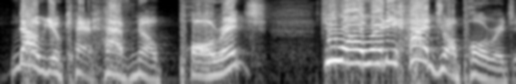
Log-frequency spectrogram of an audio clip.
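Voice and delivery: mock British scolding, rising to a loud high cry; British orphanage master. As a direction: scold a hungry orphan, building in indignation. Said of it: "And it was a British".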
